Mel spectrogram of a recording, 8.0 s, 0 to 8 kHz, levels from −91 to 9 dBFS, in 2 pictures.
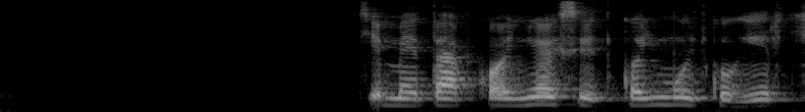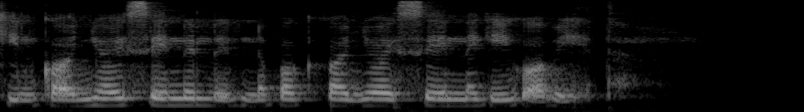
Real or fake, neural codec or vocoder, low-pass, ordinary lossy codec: real; none; none; none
